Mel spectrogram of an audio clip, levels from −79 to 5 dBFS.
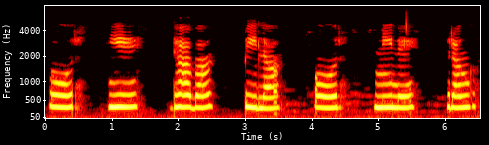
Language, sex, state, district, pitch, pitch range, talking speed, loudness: Hindi, female, Madhya Pradesh, Bhopal, 315 Hz, 305-325 Hz, 65 wpm, -11 LUFS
